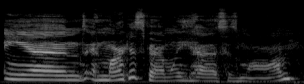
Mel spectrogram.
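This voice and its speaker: A man's voice: high voice, animated, measured pace, a crowd in the background. A man with an American accent co-hosting a podcast, casually telling a story in a conversational, approximate way. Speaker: podcast co-host.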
